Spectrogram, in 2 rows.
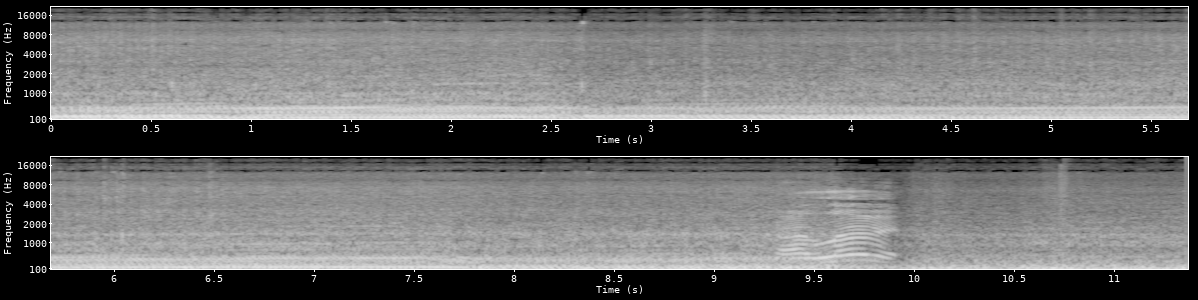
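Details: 1969 Ford Mustang Mach 1 survivor, 351 Windsor two-barrel V8, C4 automatic; strong, steady V8 burble that eases back smoothly, no tapping or misfire: normal running and revving.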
